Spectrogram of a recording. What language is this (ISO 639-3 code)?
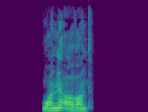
kur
